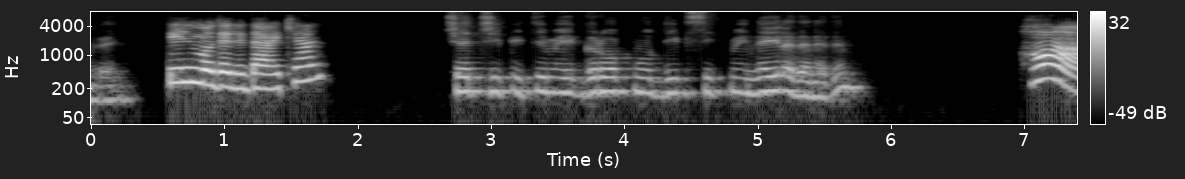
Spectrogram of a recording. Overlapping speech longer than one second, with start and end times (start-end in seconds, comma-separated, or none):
none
